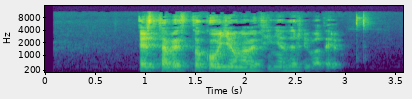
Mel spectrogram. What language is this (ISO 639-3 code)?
glg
